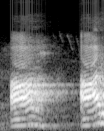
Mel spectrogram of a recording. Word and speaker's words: hour: मेरे साथ प्रोनाउंसिएशन करो अभी, जस्ट आर बोलते हैं, आर 2 आवर्स, 10 आवर्स, 3 आवर्स, 5 आवर्स, आवर्स बोलते हैं आर।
